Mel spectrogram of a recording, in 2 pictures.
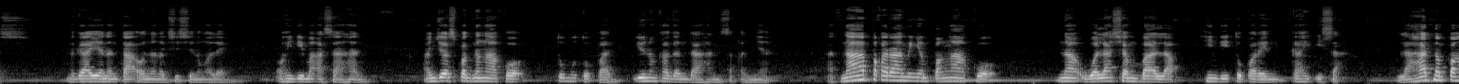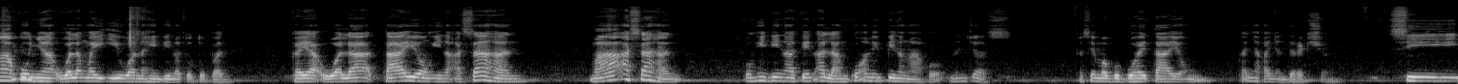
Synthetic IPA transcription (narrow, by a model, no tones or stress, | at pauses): snɐɡaːjɐnɐŋt̪aːʔo̞̰nɐnɐɡ̚siːsɪnʊŋɐlɛŋʔo̞hɪnd̪imɐʔɐsaːɦɐn | ʔɐŋd͡ʒo̞spɐɡ̚nɐŋaːko̞ʔ | t̪ʊmʊt̪ʊpad̪̚jʊnːɐŋkɐɡɐnd̪aːɦɐnsɐkɐ̰ɲa̰ | ʔɐt̪̚napɐkɐɾaːmɪɲɐŋpɐŋaːko̞ʔnɐwɐlaʃaŋbaːlɐ̰k̚hɪnd̪it̪ʊpɐɾɛnkaːhɪt̪ʔɪsa̰ | lɐɦat̪̚nɐŋpɐŋaːko̞ɲawɐlaŋmɐʔiːʔiːwɐnːɐhɪnd̪inɐt̪ut̪ʊpad̪̚ | kɐja̰ʔwɐlat̪aːjo̞ŋʔɪna̰ːʔɐsaːɦɐn | mɐʔaʔɐsaːɦɐnkʊŋhɪnd̪inaːt̪ɪnʔɐlamkʊŋʔɐnojɛŋpɪnɐŋaːko̞̰ʔnɐŋd͡ʒo̰s | kɐsɛmɐbubuhɐjt̪aːjo̞ŋ | kɐ̰ɲːakɐɲaŋd̪ɪɾɛkʃo̰n | si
